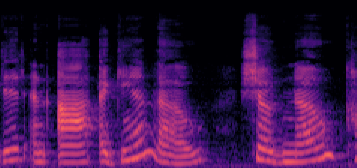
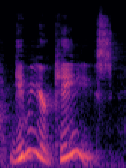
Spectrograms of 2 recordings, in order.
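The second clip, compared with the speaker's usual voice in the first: stern dad demand; 8 semitones higher than usual. Retold or imitated.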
